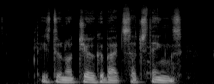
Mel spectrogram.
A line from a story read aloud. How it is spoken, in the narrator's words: Corswain muttered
